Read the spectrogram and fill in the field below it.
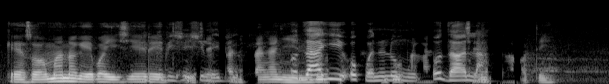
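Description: From 1.76 to 2.68 s the speech dips by about 20 dB for roughly 0.7 s, then sinks by about 40 dB from 3.32 to 4.37 s and again from 4.69 to 5.28 s, fading or cutting out in pieces. This is speech suppressed in double talk, likely from an echo canceller that couldn't separate the talker from the far side's loudspeaker signal and turned both down. Between those drops, at 3.26 to 3.30 s, a faint scrap of the voice returns about 343 ms late and about 30 dB below the speech. This echo leak likely comes from a far-end loudspeaker echo that the canceller didn't fully remove.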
